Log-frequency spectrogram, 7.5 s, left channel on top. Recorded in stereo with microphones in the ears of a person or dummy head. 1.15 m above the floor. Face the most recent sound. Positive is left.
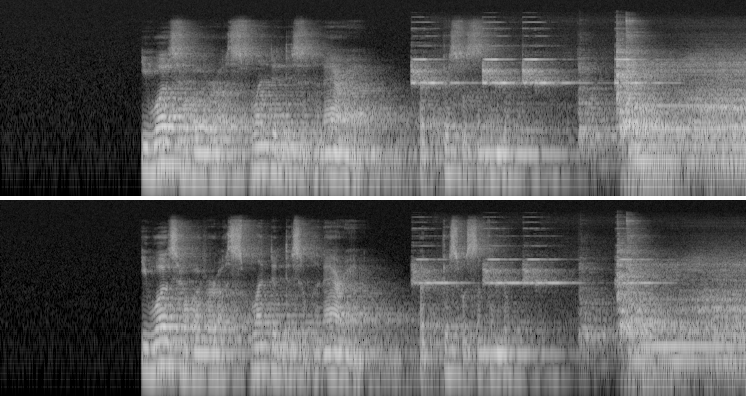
turn(degrees=50)  # may be behind; listen again after turning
